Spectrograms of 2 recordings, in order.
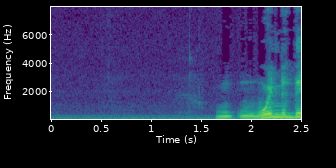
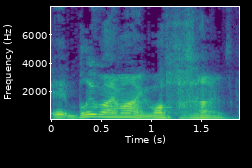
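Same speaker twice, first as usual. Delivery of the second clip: ordinary talk, nothing marked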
